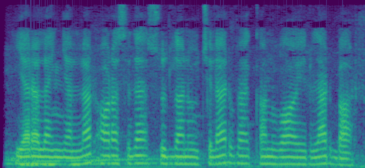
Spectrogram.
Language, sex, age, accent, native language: Uzbek, male, 25-34, Toshkent viloyati, Uzbek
